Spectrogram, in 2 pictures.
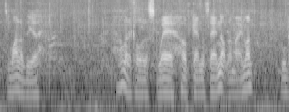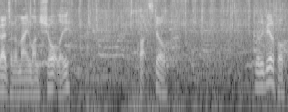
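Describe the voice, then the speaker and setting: A man with a hoarse voice from a lingering cough, giving chatty walking-tour commentary on busy city streets. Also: low-pitched, a little slow, long pauses. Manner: chatty, rambling, with fillers. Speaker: travel vlogger. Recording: outdoor street noise. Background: city street noise and traffic.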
